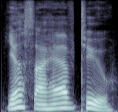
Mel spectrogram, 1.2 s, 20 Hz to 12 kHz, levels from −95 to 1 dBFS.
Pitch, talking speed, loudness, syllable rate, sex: 135 Hz, 200 wpm, -16 LUFS, 3.7 syllables/s, male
